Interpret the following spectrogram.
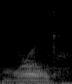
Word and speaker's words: WRLD: The others have been by a guy named World. So that's spelled World basically without the O, so WRLD.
